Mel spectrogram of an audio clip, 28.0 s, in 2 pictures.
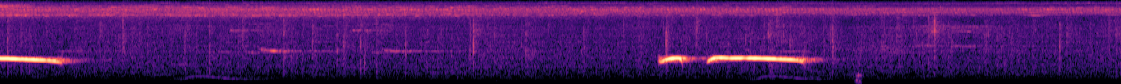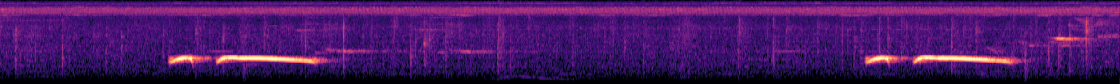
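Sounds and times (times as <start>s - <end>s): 
Ivory-breasted pitta Pitta maxima whistling call in Indonesia: 0.0s - 0.9s, 8.3s - 10.2s, 16.2s - 18.5s, 24.8s - 27.8s.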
